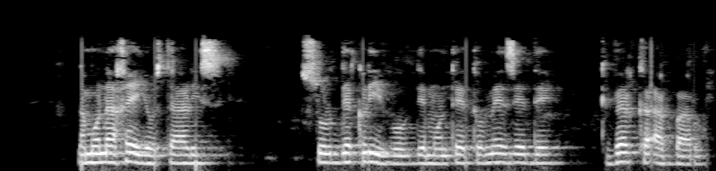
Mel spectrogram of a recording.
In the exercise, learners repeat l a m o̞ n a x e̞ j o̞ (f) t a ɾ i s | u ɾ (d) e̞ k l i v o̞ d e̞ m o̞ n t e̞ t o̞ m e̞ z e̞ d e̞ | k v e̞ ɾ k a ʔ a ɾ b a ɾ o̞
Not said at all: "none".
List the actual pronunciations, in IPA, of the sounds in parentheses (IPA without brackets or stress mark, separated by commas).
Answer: s, d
